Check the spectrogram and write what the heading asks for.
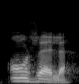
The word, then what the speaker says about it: Angel: But his name is actually, how do you pronounce it? Angèle. But Angel. many people call me Angel.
